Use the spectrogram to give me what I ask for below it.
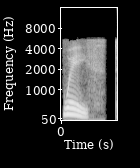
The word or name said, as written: waist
